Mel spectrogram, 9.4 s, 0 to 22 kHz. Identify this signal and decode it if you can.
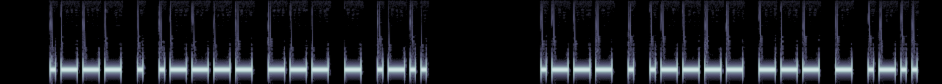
Morse code, heard as a keyed tone, about 22 wpm, 700 Hz. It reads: JE1OTL JE1OTL
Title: DXCC-100 Call Signs - 6 Characters - Repeated 2x - 22wpm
